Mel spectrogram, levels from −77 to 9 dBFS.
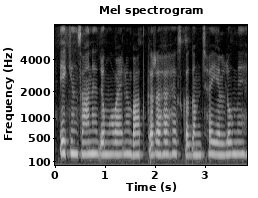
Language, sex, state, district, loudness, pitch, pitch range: Hindi, female, Jharkhand, Ranchi, -17 LUFS, 215 Hz, 210-220 Hz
